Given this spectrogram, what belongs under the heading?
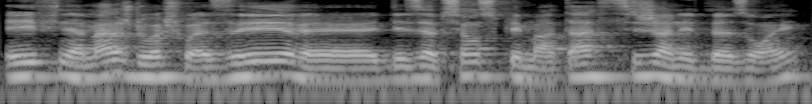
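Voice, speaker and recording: A man walks through a software setup step by step in a relaxed tutorial, often pausing with hesitations. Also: medium pitch, a little hiss or hum. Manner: relaxed and explanatory, frequent hesitations. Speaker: tutorial presenter. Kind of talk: screen-recorded software tutorial.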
